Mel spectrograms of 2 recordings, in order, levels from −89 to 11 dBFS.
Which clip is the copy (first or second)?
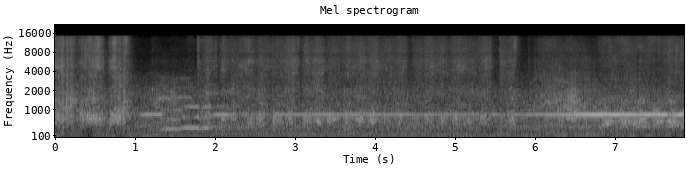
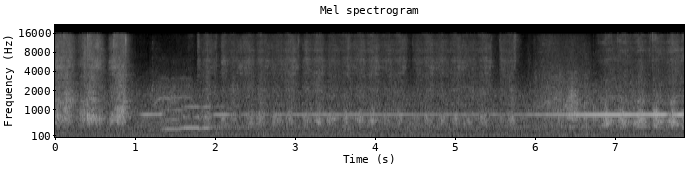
first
